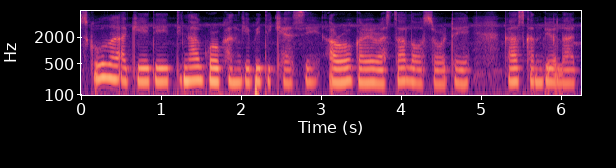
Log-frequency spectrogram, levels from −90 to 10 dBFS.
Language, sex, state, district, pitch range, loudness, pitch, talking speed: Nagamese, female, Nagaland, Kohima, 190-200 Hz, -16 LUFS, 195 Hz, 210 wpm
